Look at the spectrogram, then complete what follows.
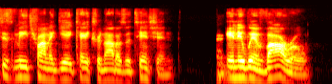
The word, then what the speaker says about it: Kaytranada: That's Kaytranada.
